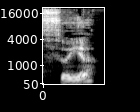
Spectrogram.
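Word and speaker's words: Thuja: there's there's a a remedy homeopathic remedy called Thuya. Uh and it's spelled T H U J A and uh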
